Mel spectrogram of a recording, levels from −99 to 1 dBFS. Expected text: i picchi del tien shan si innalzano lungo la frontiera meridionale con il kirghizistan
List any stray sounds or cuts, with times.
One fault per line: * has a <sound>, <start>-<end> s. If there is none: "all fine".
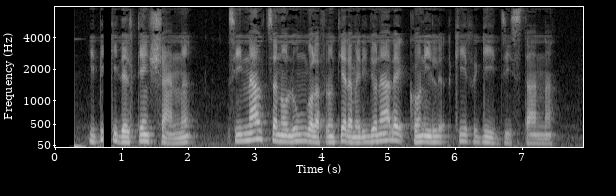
* has a dropout, 0.7-0.8 s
